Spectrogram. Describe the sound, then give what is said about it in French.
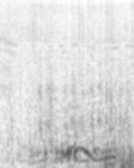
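Pigeons cooing, a low, soft warbling coo that rises and falls over a couple of seconds, with faint background noise and no talking. “Donc le pigeon a euh, un caractère inné, hein, qu'on appelle le sens de l'orientation.”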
